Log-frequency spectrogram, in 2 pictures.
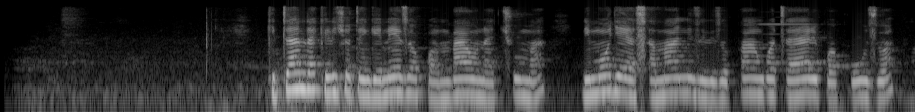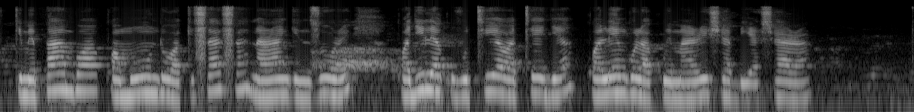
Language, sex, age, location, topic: Swahili, female, 25-35, Dar es Salaam, finance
